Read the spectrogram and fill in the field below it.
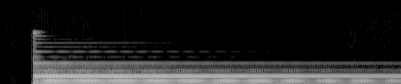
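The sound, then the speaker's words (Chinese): A singing bowl is struck once and rings on with a rich, sustained tone, its low hum pulsing in a slow, steady wobble as it fades gently over several seconds. No voices. “你知道这是来自于宇宙的声音吗？”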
